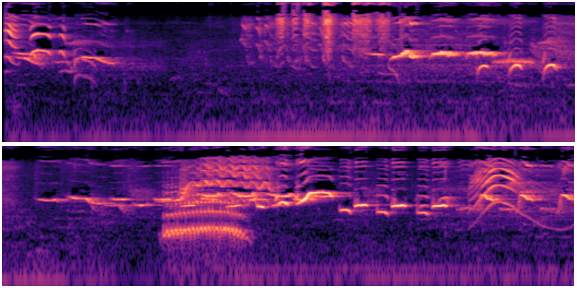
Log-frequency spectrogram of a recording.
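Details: White-cheeked laughingthrush kept as a cage bird, singing while dancing: varied loud whistled phrases, rising and falling slurs near the middle, rapid chattering bursts and a dense harsh rattle mid-way, ending in looping whistles.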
